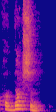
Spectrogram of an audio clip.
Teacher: 더 이상 you라고 발음을 하면 안 되고 이제는 어로 바뀝니다. 그 이유는 뒤에 자음이 두 개가 만들어졌기 때문에.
